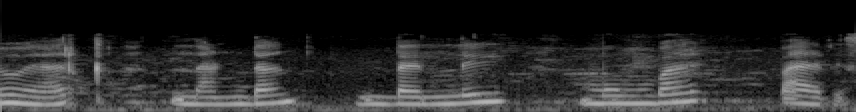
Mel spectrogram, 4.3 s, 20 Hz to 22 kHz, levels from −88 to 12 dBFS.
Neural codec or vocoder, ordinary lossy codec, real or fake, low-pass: none; none; real; 7.2 kHz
